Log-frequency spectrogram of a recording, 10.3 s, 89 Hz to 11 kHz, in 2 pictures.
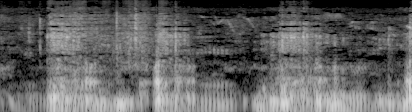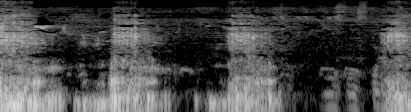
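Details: Male lions of the Black Dam coalition feeding alongside the Avoca Pride, 31 March 2024, Sabi Sands: a series of deep, throaty growl bouts lasting one to two seconds each, separated by brief pauses, with rasping higher snarls on top.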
